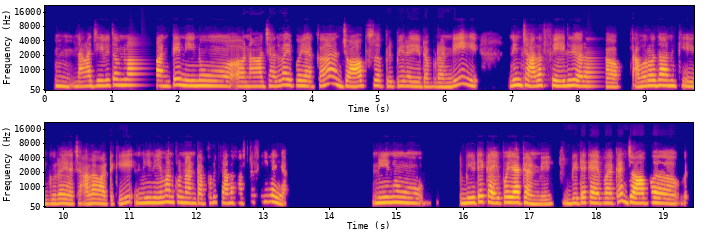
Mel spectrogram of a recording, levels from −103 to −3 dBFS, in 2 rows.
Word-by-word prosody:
హ్మ్. 225 Hz, -2 st, -2 dB, 0.2 s
నా -, -, +1 dB, 0.2 s
జీవితంలో 265 Hz, +2 st, 0 dB, 0.4 s
అంటే 235 Hz, +3 st, -2 dB
నేను 245 Hz, 0 st, +1 dB, 0.5 s
ఆహ్, 215 Hz, -, -2 dB
నా 215 Hz, -, -3 dB, 0.2 s
చదువుయిపోయాక 240 Hz, -2 st, -3 dB, 0.4 s
జాబ్స్ 225 Hz, +3 st, +2 dB, 0.2 s
ప్రిపేరయ్యేటప్పుడండి, 210 Hz, -1 st, -4 dB, 0.8 s
నేను 270 Hz, +1 st, +3 dB
చాలా 225 Hz, +1 st, +4 dB
ఫెయిల్యూర్ 245 Hz, -1 st, +1 dB, 0.8 s
అవరోధానికి 245 Hz, +1 st, +1 dB, 0.2 s
గురయ్యా 205 Hz, -1 st, -1 dB
చాలా 215 Hz, +3 st, 0 dB
వాటికి. 195 Hz, +2 st, -4 dB, 0.3 s
నేనేమనుకున్నా 250 Hz, +1 st, +1 dB
అంటే 225 Hz, -, -3 dB
అప్పుడు 235 Hz, +5 st, -7 dB
చాలా 225 Hz, +1 st, -1 dB
ఫస్ట్ 225 Hz, +6 st, -11 dB
ఫీలయ్యా. 280 Hz, -7 st, -2 dB, 1.4 s
నేను 255 Hz, +2 st, +3 dB, 1.0 s
బీటెక్ 275 Hz, +4 st, +2 dB
అయిపోయాకండి. 235 Hz, -6 st, +4 dB, 0.4 s
బీటెక్ 245 Hz, +3 st, 0 dB
అయిపోయాక 230 Hz, +3 st, 0 dB, 0.2 s
జాబు 230 Hz, -1 st, +7 dB, 0.5 s
వ -, -, -11 dB
235 Hz, 90 wpm, -21 LUFS, 220-255 Hz, 1.4 s, జాబు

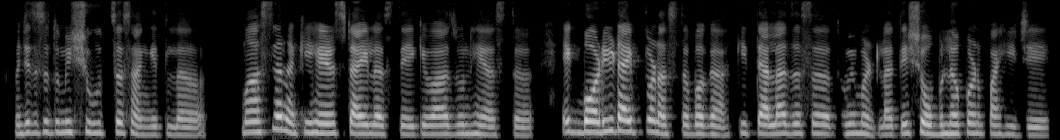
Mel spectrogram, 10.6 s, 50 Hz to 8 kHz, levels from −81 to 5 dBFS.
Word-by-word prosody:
म्हणजे 205 Hz, +3 st, -2 dB
जसं 205 Hz, +1 st, -6 dB
तुम्ही 225 Hz, 0 st, 0 dB
शूजचं 215 Hz, -1 st, -2 dB
सांगितलं, 170 Hz, -4 st, -5 dB, 0.4 s
मग 225 Hz, +1 st, +2 dB
असं 275 Hz, +5 st, +2 dB
ना 230 Hz, -, +3 dB
की 215 Hz, -, -2 dB
हेअर 200 Hz, 0 st, +5 dB
स्टाईल 190 Hz, -2 st, +3 dB
असते 180 Hz, -1 st, -1 dB
किंवा 185 Hz, 0 st, +1 dB
अजून 190 Hz, +1 st, -2 dB
हे 195 Hz, -1 st, -1 dB
असतं. 170 Hz, -1 st, -5 dB, 0.3 s
एक 225 Hz, -1 st, +1 dB
बॉडी 230 Hz, +1 st, +7 dB
टाइप 240 Hz, -3 st, +5 dB
पण 235 Hz, -4 st, +3 dB
असतं 185 Hz, 0 st, -2 dB
बघा 185 Hz, -3 st, +1 dB
की 205 Hz, -, -6 dB
त्याला 195 Hz, +1 st, +4 dB
जसं 195 Hz, -1 st, -2 dB
तुम्ही 195 Hz, +1 st, -4 dB
म्हटलात, 175 Hz, -3 st, -3 dB
ते 195 Hz, -, +1 dB
शोभलं 195 Hz, -1 st, +2 dB
पण 200 Hz, -1 st, 0 dB
पाहिजे. 170 Hz, -4 st, -5 dB
195 Hz, 175 wpm, -22 LUFS, 185-215 Hz, 0.4 s, बॉडी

